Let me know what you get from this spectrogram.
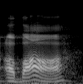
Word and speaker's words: Abba: Now, Abba is actually how it's pronounced.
